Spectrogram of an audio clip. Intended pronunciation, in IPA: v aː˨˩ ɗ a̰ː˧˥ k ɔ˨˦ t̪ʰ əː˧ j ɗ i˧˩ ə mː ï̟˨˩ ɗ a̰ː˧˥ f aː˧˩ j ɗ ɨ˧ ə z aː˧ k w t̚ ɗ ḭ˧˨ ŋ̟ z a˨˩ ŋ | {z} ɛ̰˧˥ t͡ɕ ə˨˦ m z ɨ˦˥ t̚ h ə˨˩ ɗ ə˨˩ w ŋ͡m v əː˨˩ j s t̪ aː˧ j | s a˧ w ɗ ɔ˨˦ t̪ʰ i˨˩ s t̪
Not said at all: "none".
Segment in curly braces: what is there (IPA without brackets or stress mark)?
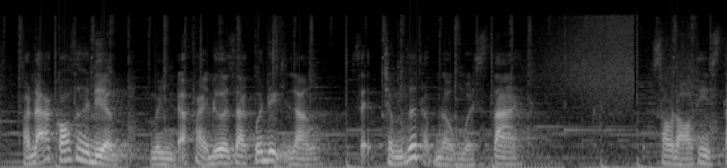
s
